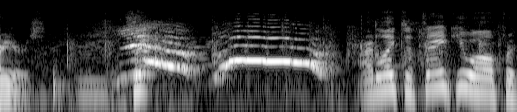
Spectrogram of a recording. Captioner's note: audience cheering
